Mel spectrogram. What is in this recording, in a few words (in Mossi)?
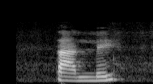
"talle", moore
